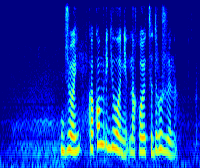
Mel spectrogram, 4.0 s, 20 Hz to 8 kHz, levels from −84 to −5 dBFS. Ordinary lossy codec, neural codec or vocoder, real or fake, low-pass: Opus, 24 kbps; codec, 24 kHz, 0.9 kbps, DualCodec; fake; 7.2 kHz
